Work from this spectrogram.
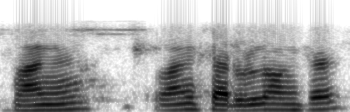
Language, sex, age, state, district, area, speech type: Tamil, male, 45-60, Tamil Nadu, Ariyalur, rural, conversation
